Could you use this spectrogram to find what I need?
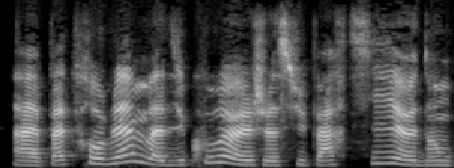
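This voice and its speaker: Against a quiet background, this woman's voice sits fairly high, its pitch rising and falling in an ordinary way. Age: 30s. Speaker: travel blogger and translator. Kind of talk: interview.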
